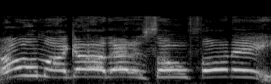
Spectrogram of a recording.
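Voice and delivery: put-on very high, slow, drawn-out, loud gushing. Retelling what someone behind them said during the movie: imitating a loud moviegoer. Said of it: "very loud throughout the, the movie".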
